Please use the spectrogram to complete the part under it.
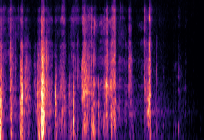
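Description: Hands handle a cardboard box with soft scrapes and taps.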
